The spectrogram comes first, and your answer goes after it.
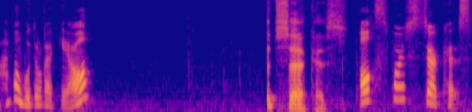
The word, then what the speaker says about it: Oxford Circus: Oxford Circus 이렇게 얘기했었죠. 자, 그래서 여러분 앞부분에 두 단어 이상으로 된 그 명사가 고유명사를 나타낼 때 앞쪽에 강세를 뒀다고 보시면 됩니다.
